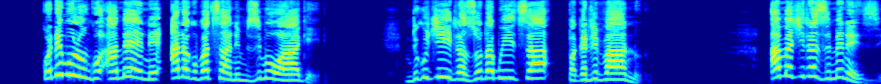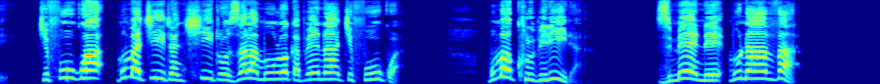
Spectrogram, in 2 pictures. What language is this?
Nyanja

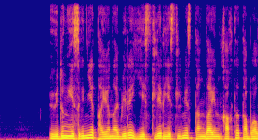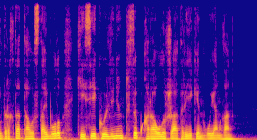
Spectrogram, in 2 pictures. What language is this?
Kazakh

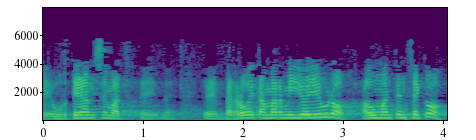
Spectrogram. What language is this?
Basque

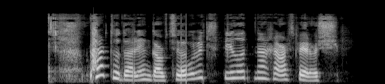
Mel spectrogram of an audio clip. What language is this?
Georgian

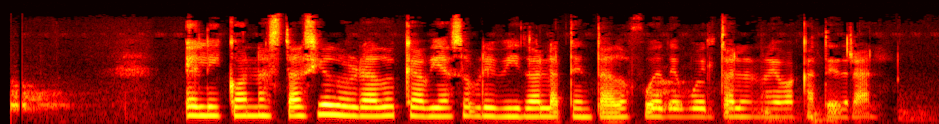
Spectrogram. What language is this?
Spanish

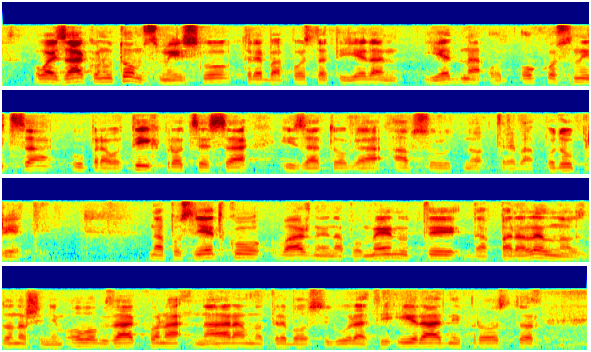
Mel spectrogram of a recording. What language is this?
Croatian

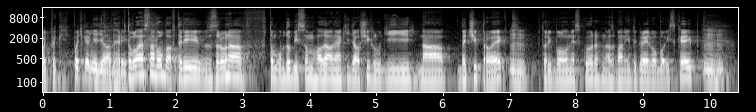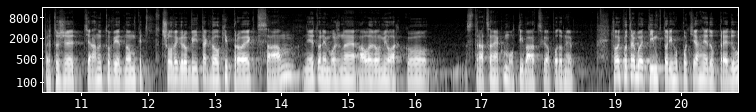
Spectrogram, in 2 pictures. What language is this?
Czech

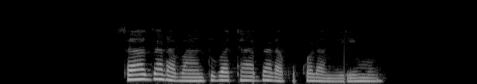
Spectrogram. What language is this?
Ganda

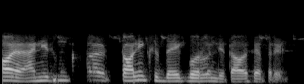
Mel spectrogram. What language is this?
Konkani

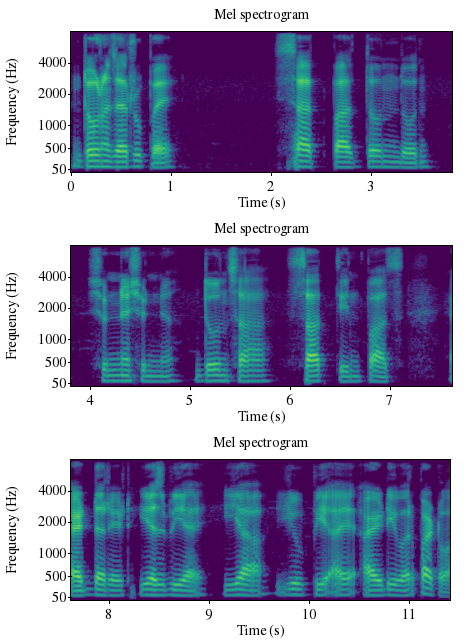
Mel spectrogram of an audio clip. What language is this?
Marathi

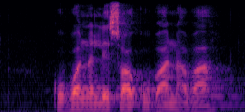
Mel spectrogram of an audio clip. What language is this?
Tsonga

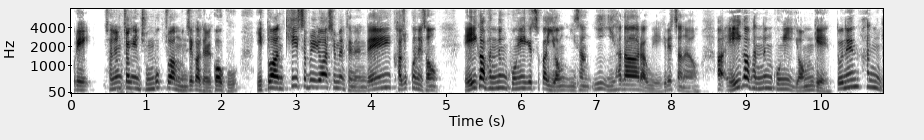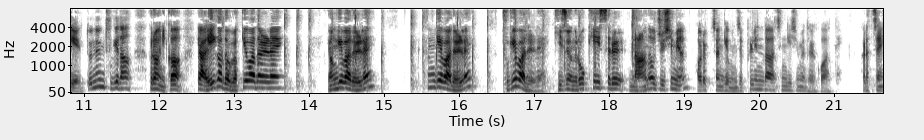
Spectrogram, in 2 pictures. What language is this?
Korean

